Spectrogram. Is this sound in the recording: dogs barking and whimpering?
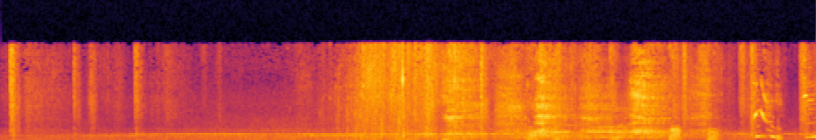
yes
